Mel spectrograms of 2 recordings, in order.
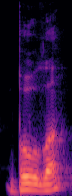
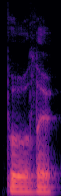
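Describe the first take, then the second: First: The word ends in a neutral schwa vowel. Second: The word ends in a fronted u vowel. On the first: This is the Munster way of saying it. "as you can just hear in Munster, A D H at the end is pronounced as uh, as a schwa" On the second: This is the Ulster way of saying it. "it's more of a fronted U sound"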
